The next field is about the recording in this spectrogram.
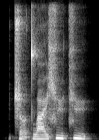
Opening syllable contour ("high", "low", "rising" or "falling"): low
